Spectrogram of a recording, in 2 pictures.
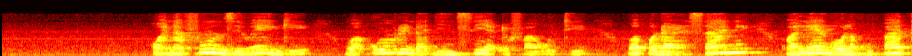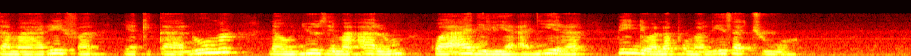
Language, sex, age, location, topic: Swahili, female, 25-35, Dar es Salaam, education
